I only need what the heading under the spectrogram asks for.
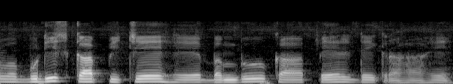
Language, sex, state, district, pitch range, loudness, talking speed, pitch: Hindi, male, Arunachal Pradesh, Lower Dibang Valley, 105-130 Hz, -18 LUFS, 145 wpm, 110 Hz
